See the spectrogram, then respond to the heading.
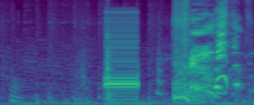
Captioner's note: buzzer buzzes; everyone laughs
